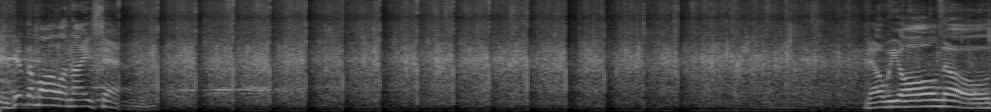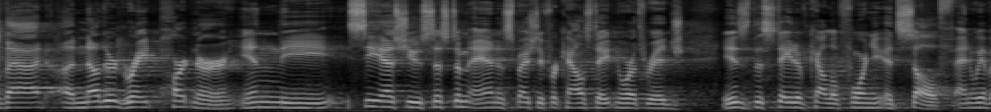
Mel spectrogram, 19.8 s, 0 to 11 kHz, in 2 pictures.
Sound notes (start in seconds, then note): 1.7 applause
